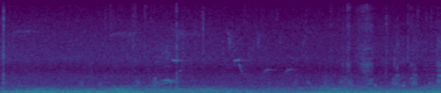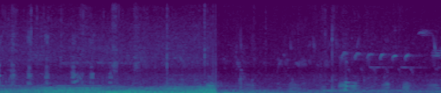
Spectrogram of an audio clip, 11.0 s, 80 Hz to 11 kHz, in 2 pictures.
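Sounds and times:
ducks calling: 0:03.6 - 0:07.4, 0:08.1 - 0:11.0.

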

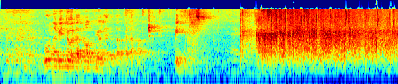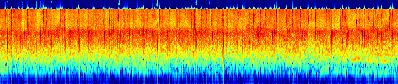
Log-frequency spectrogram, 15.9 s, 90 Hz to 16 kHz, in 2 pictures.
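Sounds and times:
audience applauding: 0:04.8 - 0:15.9.

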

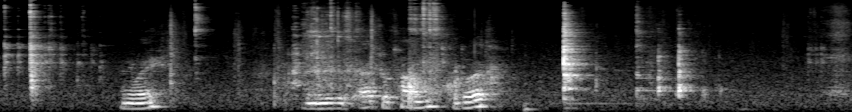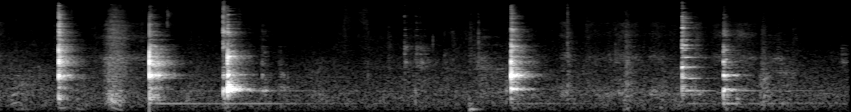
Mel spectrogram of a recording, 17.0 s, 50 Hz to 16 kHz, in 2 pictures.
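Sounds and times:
metal tongs clinking on glass bowl: 0:03.0 - 0:04.5.

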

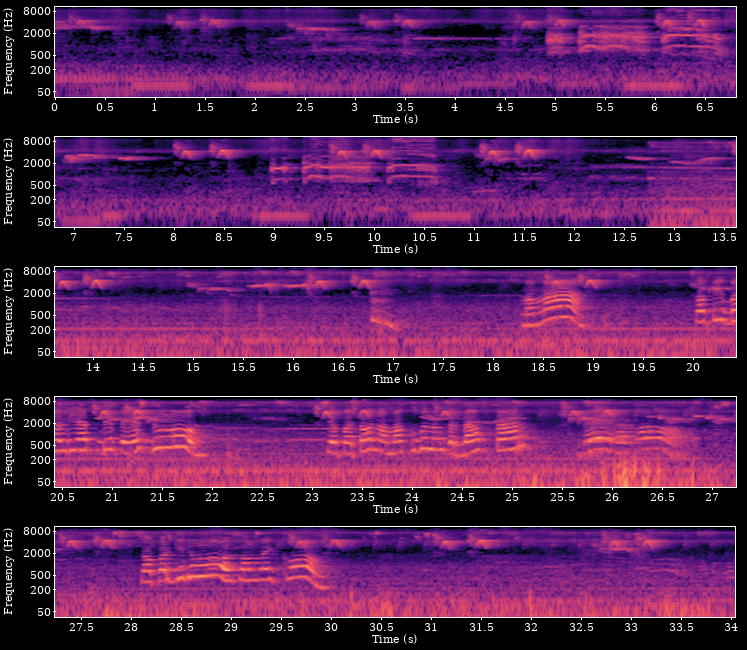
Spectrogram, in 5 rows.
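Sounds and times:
small birds chirping: 0:00.0 - 0:03.9, 0:04.5 - 0:34.0
rooster crowing: 0:02.3 - 0:06.8, 0:09.0 - 0:10.7, 0:12.2 - 0:16.7, 0:20.0 - 0:24.9.

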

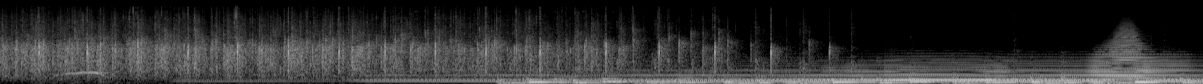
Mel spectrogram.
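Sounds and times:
audience applause: 0:00.0 - 0:08.7
piano: 0:00.6 - 0:12.0
low held notes: 0:01.8 - 0:12.0
bass: 0:01.9 - 0:12.0.

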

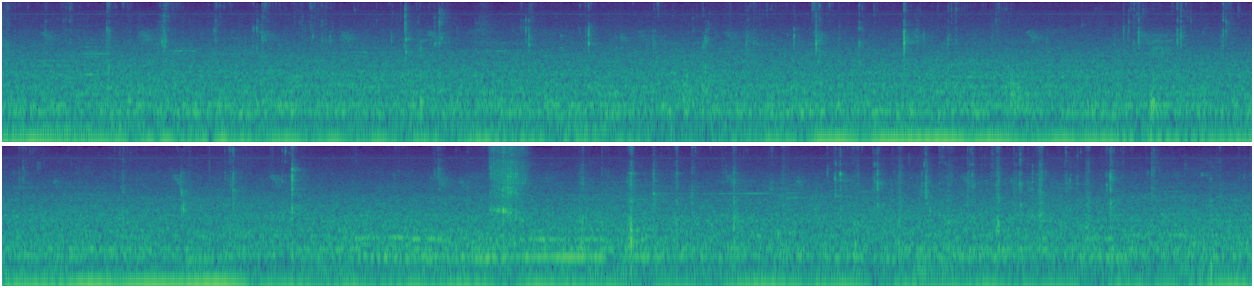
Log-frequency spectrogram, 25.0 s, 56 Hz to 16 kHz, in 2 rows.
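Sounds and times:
chewing and mouth sounds: 0:00.0 - 0:15.7, 0:16.4 - 0:25.0
steady low hum: 0:00.0 - 0:25.0.

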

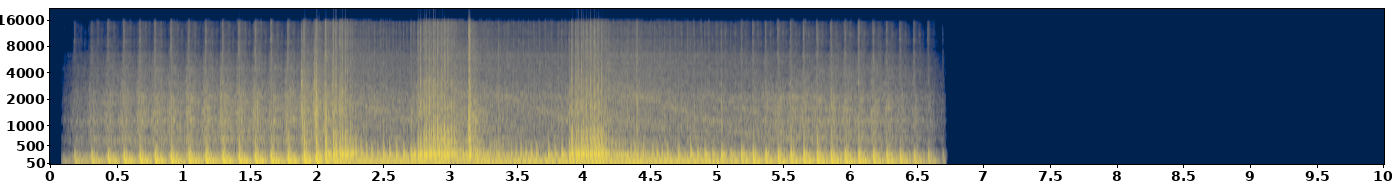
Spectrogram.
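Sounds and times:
motorcycle engine revving: 0:00.1 - 0:06.7.

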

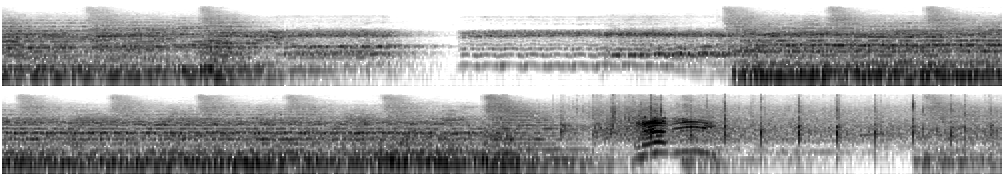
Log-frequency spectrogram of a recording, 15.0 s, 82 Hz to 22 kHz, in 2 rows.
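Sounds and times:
orchestra playing: 0:00.0 - 0:02.4, 0:05.4 - 0:15.0
men singing operatic duet: 0:01.6 - 0:06.1.

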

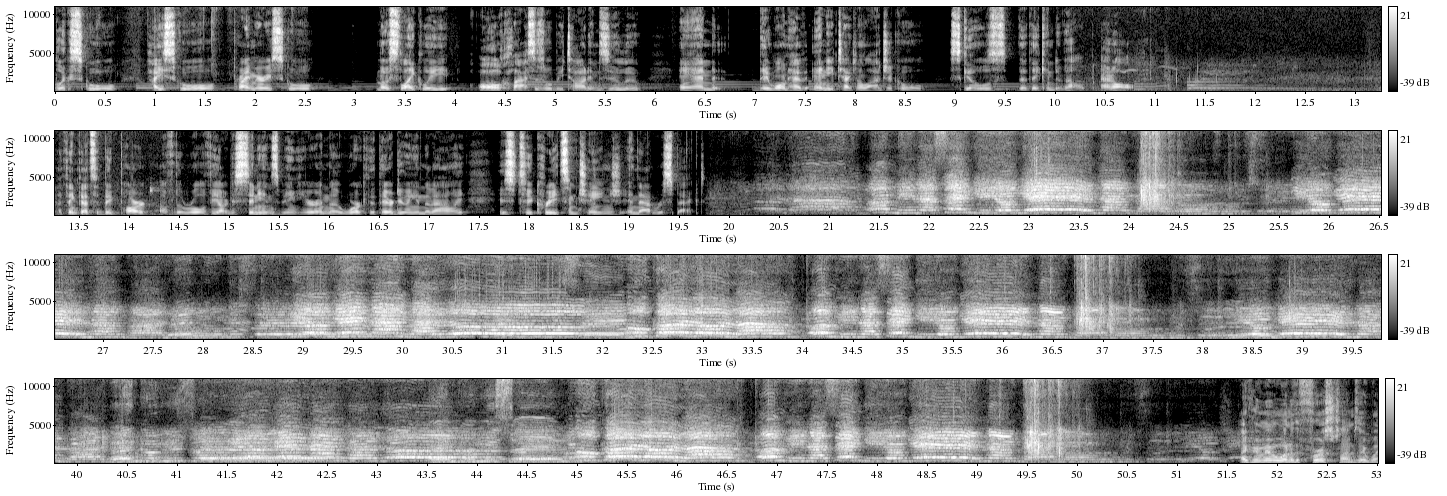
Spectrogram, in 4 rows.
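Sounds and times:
group of voices singing: 0:20.0 - 0:51.9
sharp hand claps: 0:24.1 - 0:24.6, 0:36.7 - 0:37.4, 0:49.4 - 0:50.2.

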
